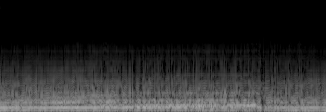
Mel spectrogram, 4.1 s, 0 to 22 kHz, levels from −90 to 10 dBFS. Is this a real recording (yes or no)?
no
